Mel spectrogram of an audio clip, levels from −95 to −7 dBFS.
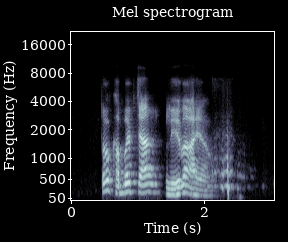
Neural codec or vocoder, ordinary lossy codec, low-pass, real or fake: codec, 16 kHz, 2 kbps, X-Codec, HuBERT features, trained on general audio; Opus, 24 kbps; 7.2 kHz; fake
